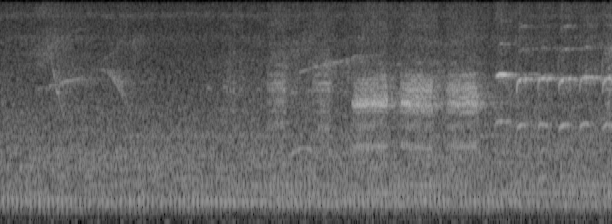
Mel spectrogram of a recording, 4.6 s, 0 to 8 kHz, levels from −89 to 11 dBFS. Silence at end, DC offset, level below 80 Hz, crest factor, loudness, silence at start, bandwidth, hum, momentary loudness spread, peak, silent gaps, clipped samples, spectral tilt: 0 s; under 0.1%; -64 dBFS; 16 dB; -25 LUFS; 0 s; 8 kHz; none; 12 LU; -10 dBFS; none; under 0.1%; -2.5 dB/octave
